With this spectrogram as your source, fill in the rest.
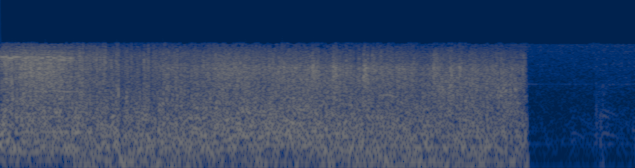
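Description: A loud explosion roars steadily.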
